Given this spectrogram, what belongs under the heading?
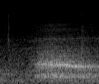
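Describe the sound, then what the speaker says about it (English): Heavy, audible breathing during a vinyasa power yoga flow, a single long, close, rasping breath that swells and holds. "I'm breathing so loud"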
